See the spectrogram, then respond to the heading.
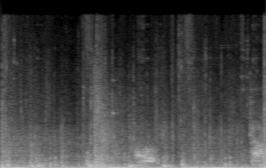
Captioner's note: gunshot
